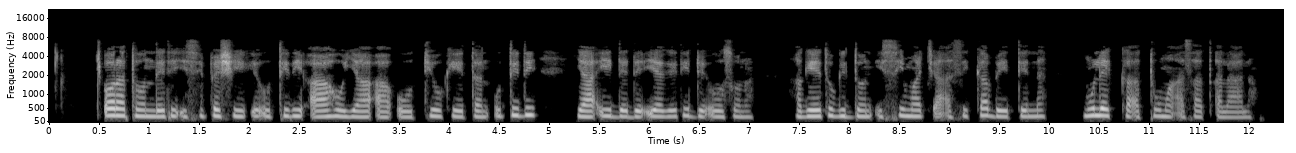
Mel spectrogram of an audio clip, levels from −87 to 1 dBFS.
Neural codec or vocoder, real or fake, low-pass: none; real; 7.2 kHz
